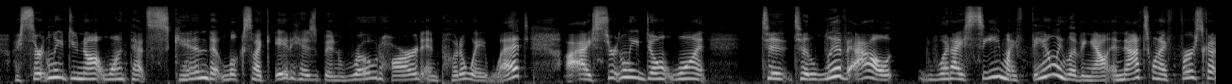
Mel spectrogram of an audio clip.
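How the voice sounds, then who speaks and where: A woman speaks at a high pitch in an animated tone with lively intonation. The background is quiet. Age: 40s. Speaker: talk show host and motivational speaker. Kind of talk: radio call-in talk show. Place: studio.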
